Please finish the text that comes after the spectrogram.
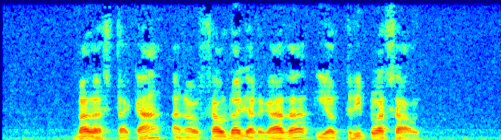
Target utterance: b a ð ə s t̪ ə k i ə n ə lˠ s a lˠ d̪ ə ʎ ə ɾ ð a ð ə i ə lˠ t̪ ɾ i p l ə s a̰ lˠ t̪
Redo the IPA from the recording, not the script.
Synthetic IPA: b a ð ə s t̪ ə k a ə n ə lˠ s a lˠ d̪ ə ʎ ə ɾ ɣ a ð ə i ə lˠ t̪ ɾ i p l ə s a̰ lˠ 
